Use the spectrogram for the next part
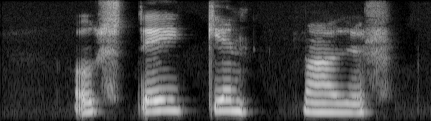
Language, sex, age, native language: Icelandic, male, 7, Icelandic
